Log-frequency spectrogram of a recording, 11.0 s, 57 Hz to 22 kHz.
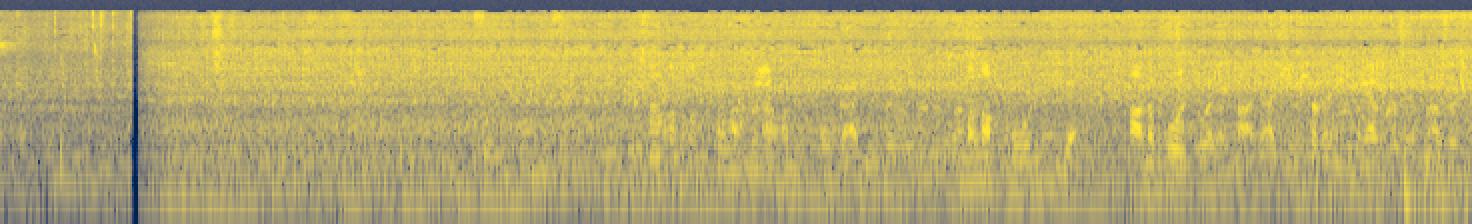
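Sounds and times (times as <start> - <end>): car engine running: 0.9 - 11.0
crowd voices: 2.2 - 11.0.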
